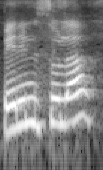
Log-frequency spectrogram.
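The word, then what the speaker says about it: peninsula: আইসো এন্ড পেলেগু আচ্ছা পেনিনসুলা নাকি কন্টিনেন্ট কোনটা হবে আমি একটু ব্যাখ্যাটা দেখাই ভালো লাগবে ইয়েস আইজের মানে দ্বীপ পেনিনসিলা যদিও সুলা আছে শব্দটা কিন্তু উচ্চারণ হবে সিলা সিলা পেনিনসিলা পেনিনসিলা মানে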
